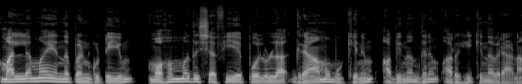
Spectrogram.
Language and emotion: Malayalam, neutral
